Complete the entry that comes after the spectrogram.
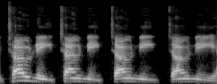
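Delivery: high, loud repeated call. Real, not acted. Host hailing a viewer in chat, high and loud. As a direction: call his name across the room.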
